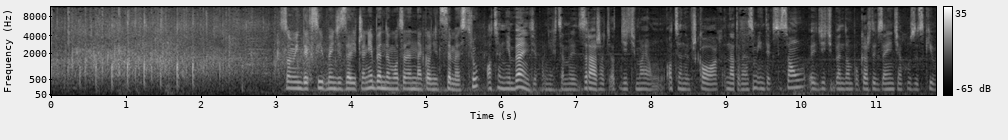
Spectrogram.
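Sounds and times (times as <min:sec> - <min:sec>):
applause for a student in a music class: 0:00.0 - 0:03.8
speech: 0:03.1 - 0:11.7.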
